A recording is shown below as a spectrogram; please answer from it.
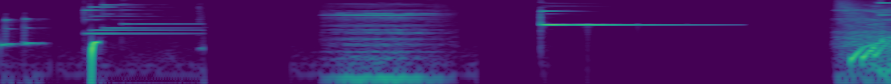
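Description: Edited-in cartoon sound effects: a rising run of tones ends, then a quick upward pop with a short chime, a brief whoosh, and a single high bell-like ding that fades over about a second.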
